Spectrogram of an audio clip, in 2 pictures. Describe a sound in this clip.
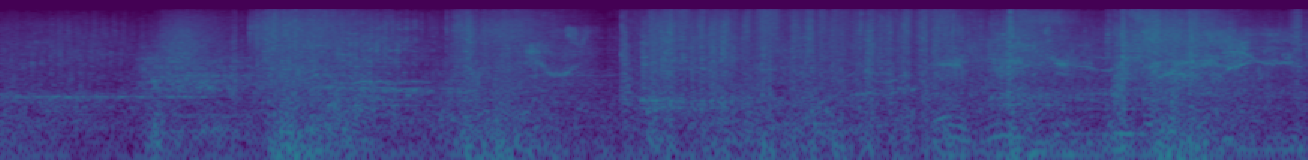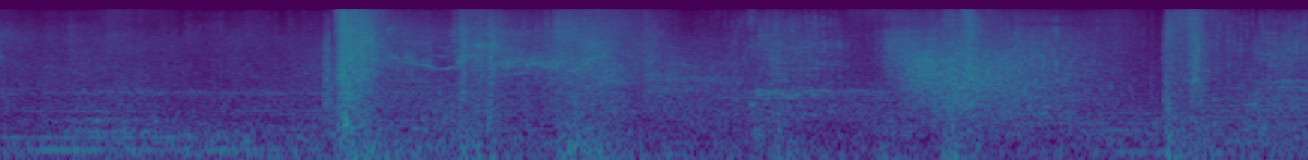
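Spell blasts and weapon hits burst out in a fast game battle.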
